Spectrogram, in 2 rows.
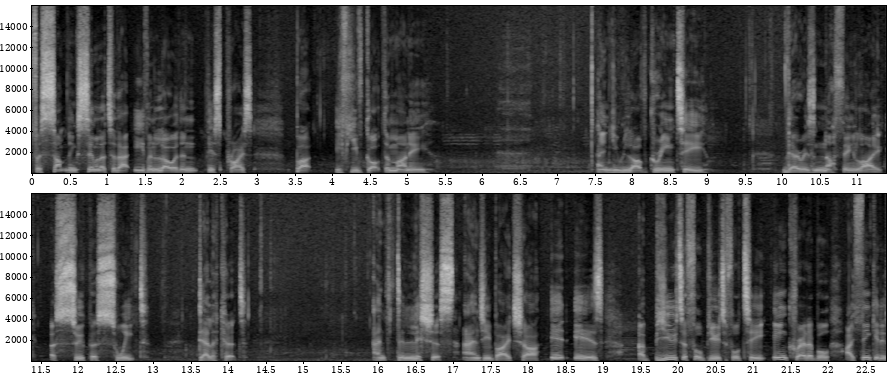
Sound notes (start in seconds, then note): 5.1 sips tea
